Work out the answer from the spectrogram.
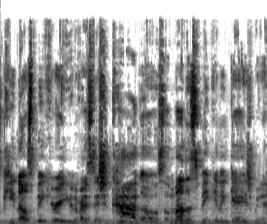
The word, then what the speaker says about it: Chicago: And Eddie was like, "Are you saying Chicago like chicken?" She's like, "Yeah, ain't that how you say it?" No, that ain't how you say it. She's like, "Well, I'm saying it like the mobsters," and he's like, "Don't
